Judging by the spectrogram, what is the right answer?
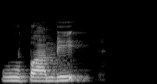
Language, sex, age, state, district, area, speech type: Manipuri, male, 45-60, Manipur, Imphal West, urban, read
